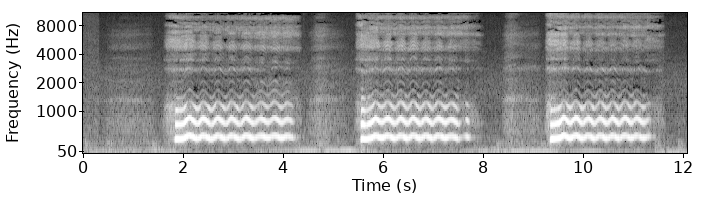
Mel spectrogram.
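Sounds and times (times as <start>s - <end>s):
falsetto voice shifting pitch: 1.6s - 4.4s, 5.4s - 8.0s, 9.2s - 11.6s.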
